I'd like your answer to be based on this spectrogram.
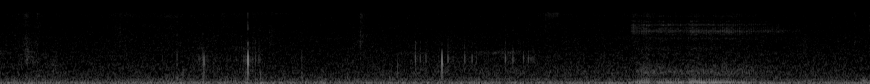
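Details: Low rumbling snore with soft irregular snorts against room noise from a sleeping Boxer dog: snoring.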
